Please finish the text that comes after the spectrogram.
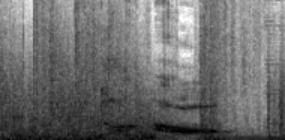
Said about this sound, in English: The outlaw opened fire, as did several of the other outlaws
